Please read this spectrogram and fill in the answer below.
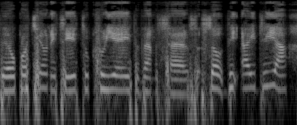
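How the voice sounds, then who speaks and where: A woman speaks with a non-native accent at medium pitch and with fairly even intonation. The sound is dry and close with no echo, though noticeable background noise comes through. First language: Italian or Spanish. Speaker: teacher. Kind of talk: presentation. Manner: halting.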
